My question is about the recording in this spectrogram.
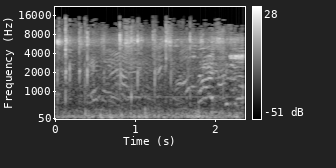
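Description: Volleyball players calling out to each other during a rally, with footsteps and short sharp clicks and scuffs of shoes on the hard outdoor court.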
